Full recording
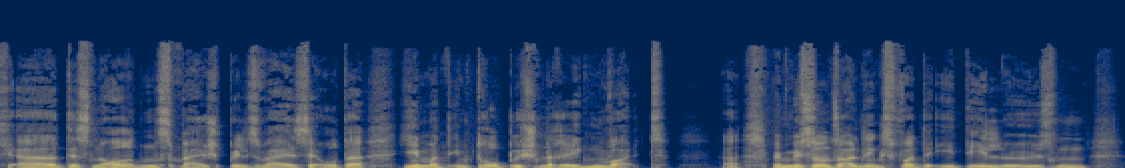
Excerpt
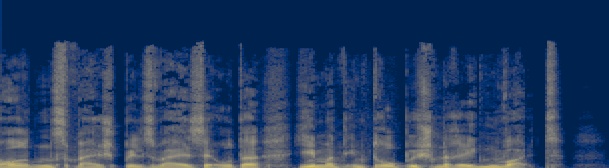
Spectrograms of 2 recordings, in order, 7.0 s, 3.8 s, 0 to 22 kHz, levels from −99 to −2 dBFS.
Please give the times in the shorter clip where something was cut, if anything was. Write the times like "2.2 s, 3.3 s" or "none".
none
